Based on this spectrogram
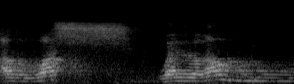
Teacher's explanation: ومعنى الرخو أنك إذا قلت الرش والغم أجريت فيه الصوت إن شئت، هنا بيجري فيه صوت ما شئت.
